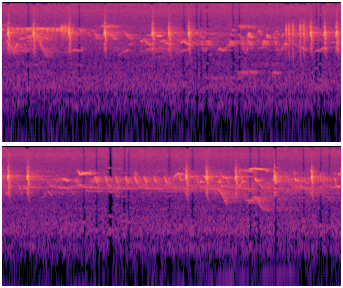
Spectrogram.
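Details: Eurasian wren alarm call warning of a predator: harsh, sharp tack notes repeated irregularly, then a rapid machine-gun-like rattling trill, over soft background hiss; Eurasian wren.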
